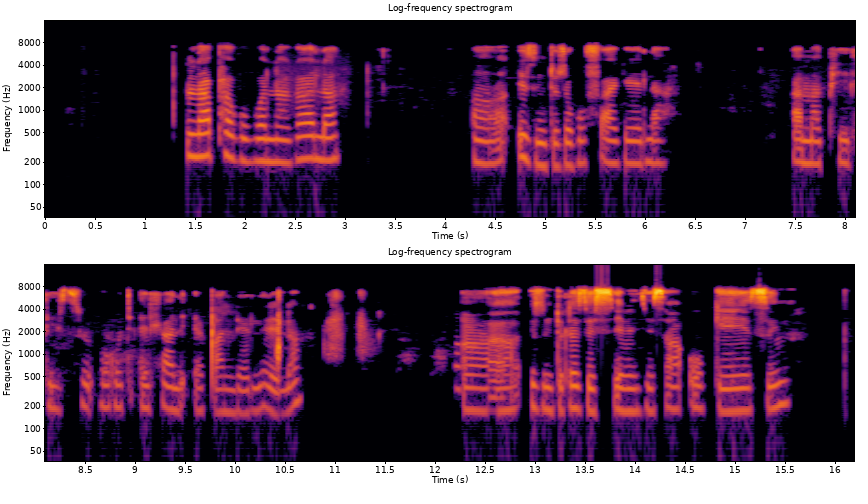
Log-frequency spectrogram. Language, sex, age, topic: North Ndebele, female, 36-49, health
